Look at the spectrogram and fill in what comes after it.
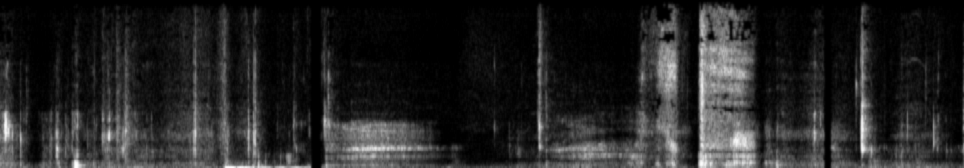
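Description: Close-miked chewing of strawberry shaved-ice dessert: crisp fresh strawberries and shaved ice crunched, with wet mouth clicks and smacks. A dull thump comes about two seconds in.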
